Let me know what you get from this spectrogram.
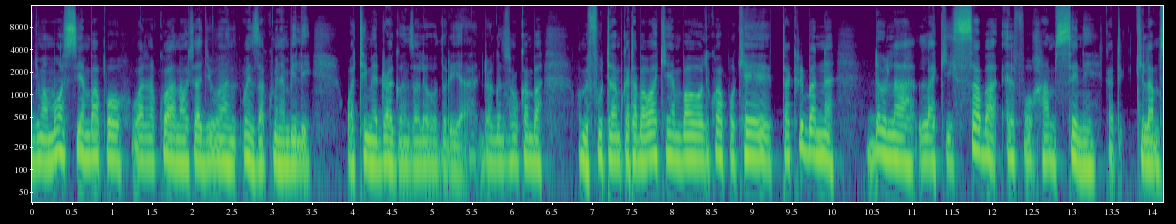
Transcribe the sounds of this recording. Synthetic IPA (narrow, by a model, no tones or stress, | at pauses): ʄumamɔsiambapɔwakuwanawat͡ʃɛzaʄiwɛnzakuminambilḭ | watimujadɾaɡɔnzaliɔ̰huðuɾḭa̰dɾaɡɔnzsɛmakwamba | wamɛfutam̩kataɓawakʰɛambaɔalikuwawapɔkʰɛːtakɾiɓan | ɗɔlalakʰisaɓaɛlfuham̩sinikkilam̩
